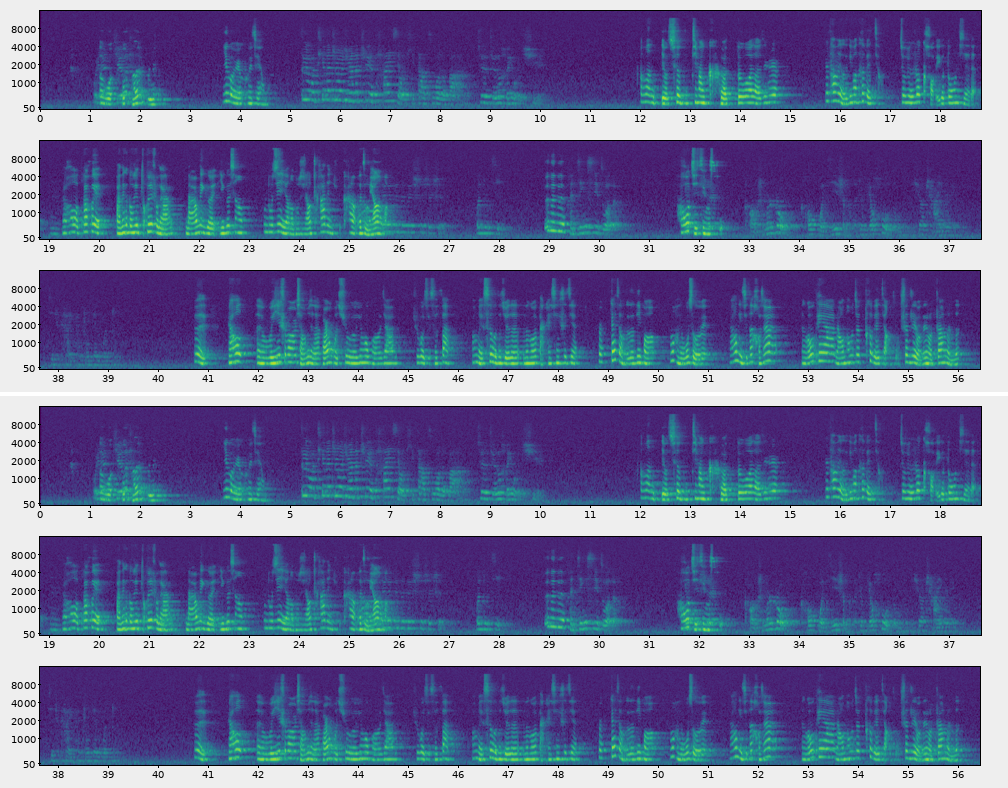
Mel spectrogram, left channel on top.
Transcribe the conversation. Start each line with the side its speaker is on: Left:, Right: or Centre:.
Right: <laughs> 我就觉得，
Left: 呃，我我们不是英国人会这样吗？
Right: 对，我听了之后觉得这也太小题大做了吧，就是觉得很有趣。
Left: 他们有趣的地方可多了，就是就是他们有的地方特别讲究，就比如说烤一个东西，
Right: 嗯，
Left: 然后他会把那个东西推出来，拿那个一个像温度计一样的东西，然后插进去，看它怎么样了。
Right: 啊，对对对对对，是是是，温度计
Left: 对对对，
Right: 很精细做的。
Left: 超级惊喜。
Right: 尤其是烤什么肉、烤火鸡什么的，就比较厚的东西，你需要插一根那个进去看一看中间的温度。
Left: 对，然后嗯、呃我一时半会儿想不起来，反正我去我英国朋友家吃过几次饭，然后每次我都觉得能给我打开新世界，就是该讲究的地方他们好像无所谓，然后你觉得好像很 OK 啊，然后他们就特别讲究，甚至有那种专门的，
Right: 啊，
